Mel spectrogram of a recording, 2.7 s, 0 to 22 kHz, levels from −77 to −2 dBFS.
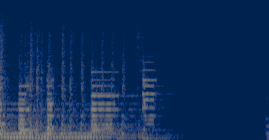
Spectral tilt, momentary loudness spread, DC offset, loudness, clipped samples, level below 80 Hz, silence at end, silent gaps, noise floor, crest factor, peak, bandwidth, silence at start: -6 dB/octave; 8 LU; under 0.1%; -40 LUFS; under 0.1%; -52 dBFS; 0 s; none; -80 dBFS; 18 dB; -24 dBFS; 16 kHz; 0 s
